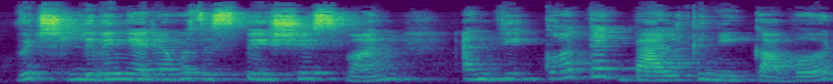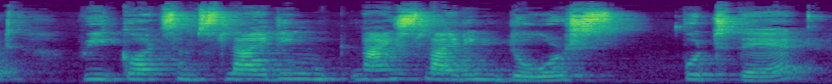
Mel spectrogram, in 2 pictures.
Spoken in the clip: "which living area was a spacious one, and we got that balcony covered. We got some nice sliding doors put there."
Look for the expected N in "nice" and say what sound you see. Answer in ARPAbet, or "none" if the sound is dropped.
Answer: L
